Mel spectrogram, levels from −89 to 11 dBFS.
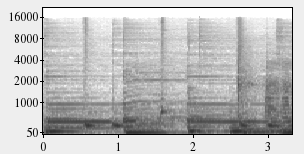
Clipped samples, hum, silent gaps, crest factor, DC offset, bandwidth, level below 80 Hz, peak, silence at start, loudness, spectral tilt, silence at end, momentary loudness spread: under 0.1%; none; none; 14 dB; under 0.1%; 16.5 kHz; -22 dBFS; -2 dBFS; 0 s; -18 LUFS; -7.5 dB/octave; 0 s; 6 LU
